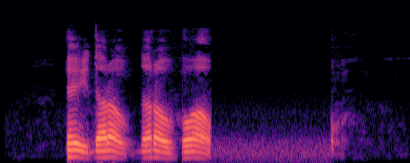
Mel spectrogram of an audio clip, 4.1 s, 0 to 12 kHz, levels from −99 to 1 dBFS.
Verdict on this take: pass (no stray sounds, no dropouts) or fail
pass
